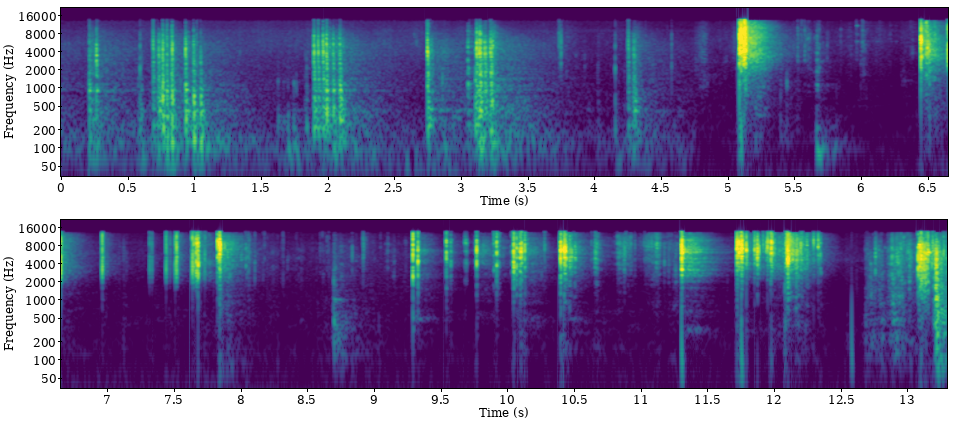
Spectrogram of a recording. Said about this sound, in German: Vorsichtig gehen sie die Treppe hoch, einer nach der anderen. Bei jedem Schritt knarzt die Treppe, immer lauter, so scheint es.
